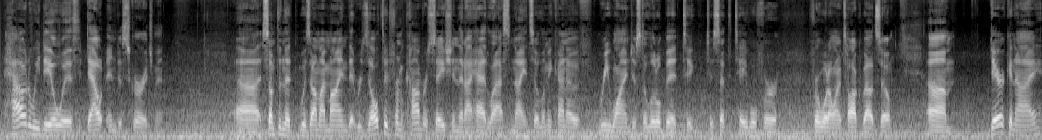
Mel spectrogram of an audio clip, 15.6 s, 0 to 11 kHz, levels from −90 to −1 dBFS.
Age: 30-49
